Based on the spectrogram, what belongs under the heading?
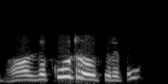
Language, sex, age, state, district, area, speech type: Odia, male, 45-60, Odisha, Nabarangpur, rural, conversation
